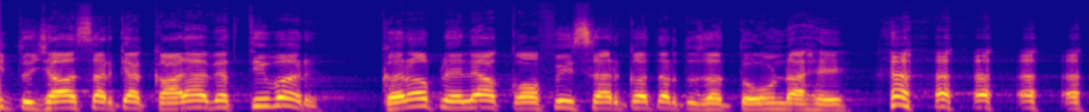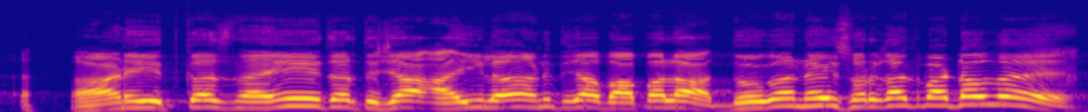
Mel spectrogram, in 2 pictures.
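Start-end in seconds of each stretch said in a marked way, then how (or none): 4.4-5.6 gloating, staccato laugh; mocking villain laugh. Villain laughs at his own insult. 5.8-10.8 lightly menacing villain; gloating reveal. Acted. Villain reveals killing her parents.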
